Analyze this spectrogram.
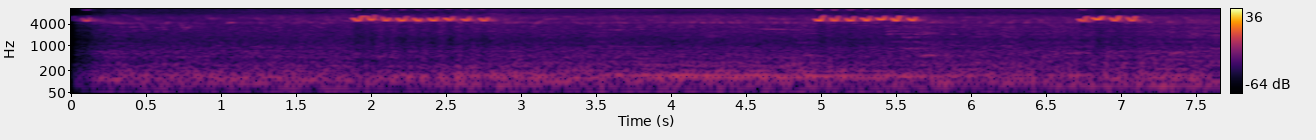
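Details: Kept sunbird (kolibri ninja), just finished moulting, singing: three short bursts of rapid, high, thin chipping notes, each about a second long, spaced a few seconds apart over a steady low background hum.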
